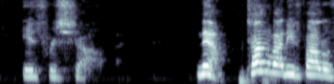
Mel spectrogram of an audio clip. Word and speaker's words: ItsRvshvd: And it's at It's Rashad, but it's spelled ITSRVSHVD. It's Rashad.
